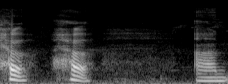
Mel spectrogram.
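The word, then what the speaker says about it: ح: H. And this is how it's pronounced. But mainly, like, native speakers don't put a lot of effort into it. You can just say ha as well.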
